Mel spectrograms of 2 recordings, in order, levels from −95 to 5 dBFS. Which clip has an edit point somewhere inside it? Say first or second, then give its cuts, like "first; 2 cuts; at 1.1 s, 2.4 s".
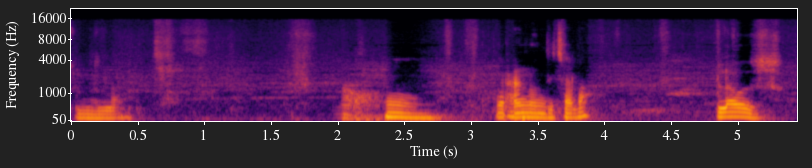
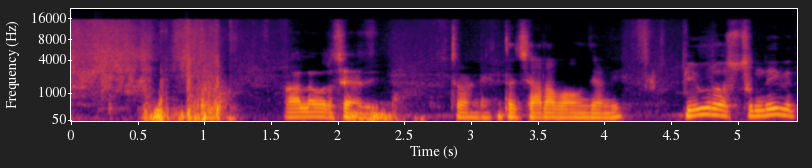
first; 1 cut; at 2.1 s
